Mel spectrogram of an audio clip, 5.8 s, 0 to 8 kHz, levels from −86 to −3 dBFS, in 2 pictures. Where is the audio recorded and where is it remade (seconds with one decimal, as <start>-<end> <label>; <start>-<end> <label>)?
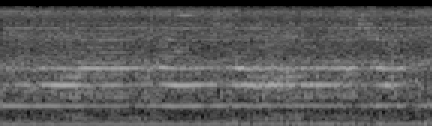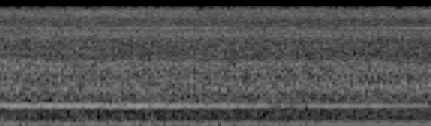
0.0-1.5 recorded; 1.5-4.9 remade; 4.9-5.8 recorded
